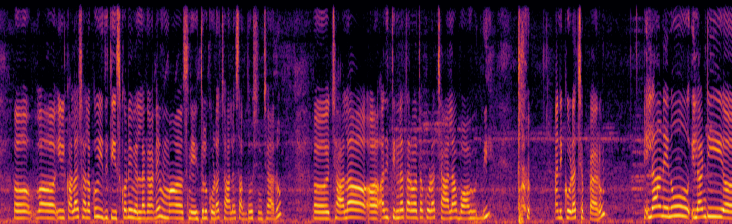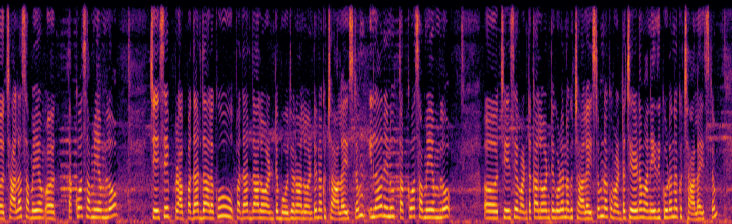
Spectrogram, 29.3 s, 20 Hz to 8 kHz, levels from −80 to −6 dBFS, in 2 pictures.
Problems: constant background noise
